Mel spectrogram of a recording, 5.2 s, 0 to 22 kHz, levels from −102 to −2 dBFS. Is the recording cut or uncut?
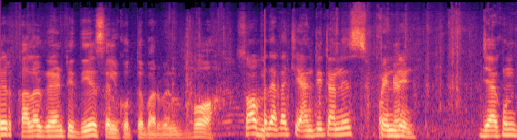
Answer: cut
